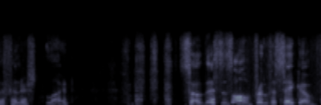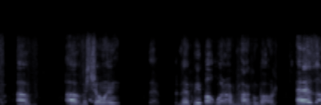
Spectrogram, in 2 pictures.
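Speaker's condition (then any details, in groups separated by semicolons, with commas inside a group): Cerebellar ataxia from brain tumour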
